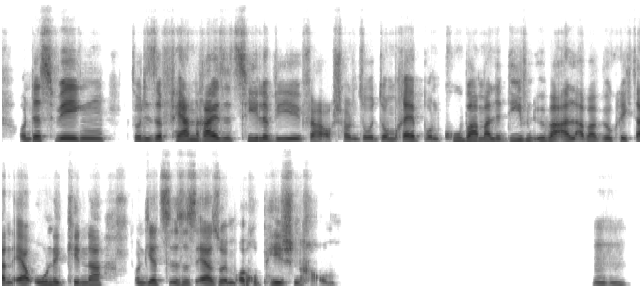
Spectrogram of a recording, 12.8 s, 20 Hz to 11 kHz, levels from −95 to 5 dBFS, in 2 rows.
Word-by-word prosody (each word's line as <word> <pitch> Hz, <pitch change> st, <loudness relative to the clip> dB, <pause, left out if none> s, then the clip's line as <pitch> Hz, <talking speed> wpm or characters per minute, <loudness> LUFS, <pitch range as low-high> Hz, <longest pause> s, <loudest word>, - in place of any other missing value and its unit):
Und 175 Hz, +1 st, -6 dB
deswegen 180 Hz, 0 st, +4 dB, 0.3 s
so 180 Hz, -, -3 dB
diese 180 Hz, -1 st, +1 dB
Fernreiseziele 190 Hz, -1 st, +3 dB
wie 175 Hz, -2 st, -1 dB
war 150 Hz, +2 st, 0 dB
auch -, -, -6 dB
schon 160 Hz, -1 st, -6 dB
so 150 Hz, 0 st, -3 dB
Dom 160 Hz, +3 st, -4 dB
Rep 175 Hz, 0 st, +3 dB
und 160 Hz, -1 st, -5 dB
Kuba, 200 Hz, -3 st, +1 dB
Malediven, 180 Hz, +5 st, -3 dB
überall, 185 Hz, -3 st, +1 dB
aber 165 Hz, 0 st, -1 dB
wirklich 185 Hz, 0 st, -4 dB
dann 170 Hz, 0 st, +1 dB
eher 170 Hz, -1 st, +2 dB
ohne 200 Hz, +1 st, 0 dB
Kinder, 190 Hz, +1 st, -2 dB, 0.3 s
und 170 Hz, 0 st, -7 dB
jetzt 180 Hz, 0 st, 0 dB
ist 180 Hz, -1 st, -4 dB
es 175 Hz, -3 st, -4 dB
eher 165 Hz, +1 st, +3 dB
so 180 Hz, -, -2 dB
im 165 Hz, -1 st, -3 dB
europäischen 170 Hz, +2 st, -2 dB
Raum. -, -, -13 dB, 2.6 s
Mhm. 180 Hz, +1 st, -11 dB
180 Hz, 150 wpm, -23 LUFS, 170-185 Hz, 2.6 s, deswegen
